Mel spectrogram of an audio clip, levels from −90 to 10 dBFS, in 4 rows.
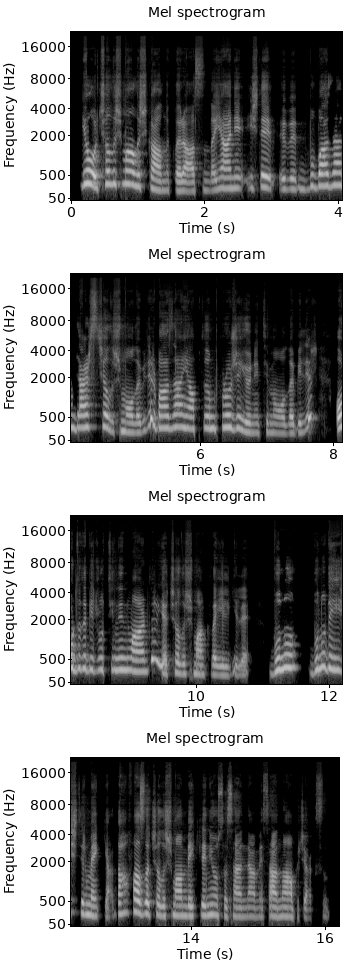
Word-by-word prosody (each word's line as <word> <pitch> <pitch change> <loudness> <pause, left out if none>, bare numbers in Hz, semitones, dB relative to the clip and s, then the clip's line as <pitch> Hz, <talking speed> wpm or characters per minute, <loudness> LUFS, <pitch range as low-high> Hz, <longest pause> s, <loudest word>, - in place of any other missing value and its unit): Yo, 300 -2 +7
çalışma 310 +2 +2
alışkanlıkları 195 -10 0
aslında, 175 +2 -5
yani, 225 +2 0
işte, 230 +1 0
eb 210 0 -6
b 210 -1 -3
bu 220 +4 -8
bazen 275 0 +3
ders 280 +1 +2
çalışma 210 -9 -1
olabilir, 185 +4 0
bazen 270 +1 +2
yaptığın 260 -1 -1
proje 270 0 0
yönetimi 180 -3 -5
olabilir. 175 - -2 0.4
Orada 295 +3 +7
da 300 -2 -2
bir 270 -3 -4
rutinin 270 0 -2
vardır 240 - +3
ya - - 0
çalışmakla 190 -3 -4
ilgili. 165 - -7 0.3
Bunu, 310 +9 +3
bunu 285 +10 0
değiştirmek; 245 -9 -1
ya, - - -11
daha 230 +2 -1
fazla 240 -3 +4
çalışman 200 -2 -1
bekleniyorsa 205 +1 -3
senden, 180 0 -4
mesela, 180 +1 -2
ne 185 +1 -5
yapacaksın? 180 -2 -7
230 Hz, 140 wpm, -23 LUFS, 185-270 Hz, 0.4 s, Yo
